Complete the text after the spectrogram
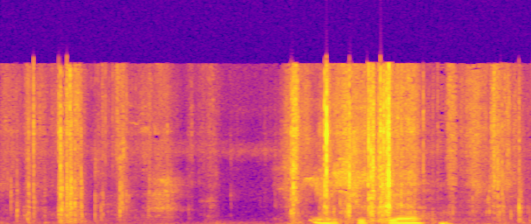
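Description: Plastic bags rustle as soil is handled.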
